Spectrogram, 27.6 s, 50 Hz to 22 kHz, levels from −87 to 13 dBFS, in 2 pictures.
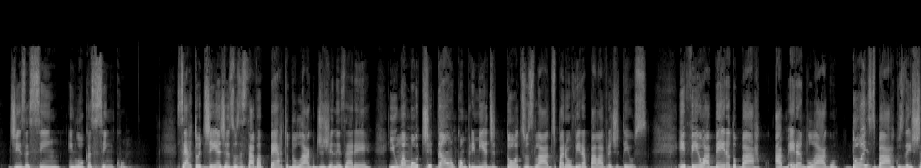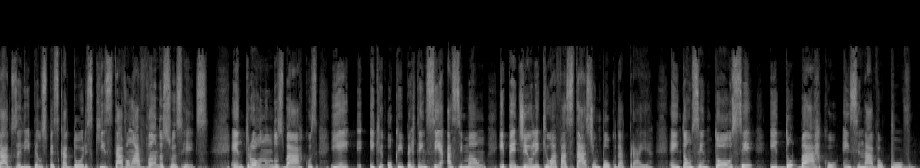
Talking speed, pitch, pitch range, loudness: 170 wpm, 275 Hz, 240-335 Hz, -24 LUFS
